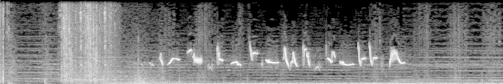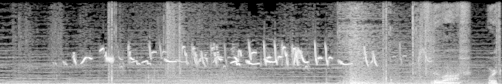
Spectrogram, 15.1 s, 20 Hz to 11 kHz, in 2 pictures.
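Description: A bird in a PlayStation 4 video game gives repeated high, chirping trills in two bursts, mixed with game ambience, heavy rumbling noise, and occasional speech.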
